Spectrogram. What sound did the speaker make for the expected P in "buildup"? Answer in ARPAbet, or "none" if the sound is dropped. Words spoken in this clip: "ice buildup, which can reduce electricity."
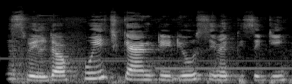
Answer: F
